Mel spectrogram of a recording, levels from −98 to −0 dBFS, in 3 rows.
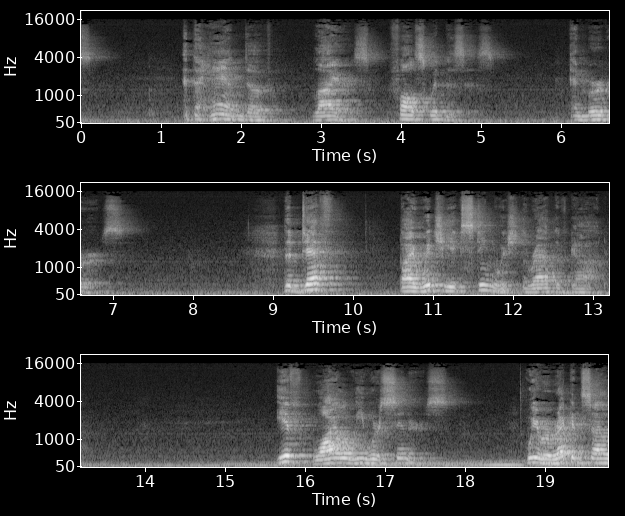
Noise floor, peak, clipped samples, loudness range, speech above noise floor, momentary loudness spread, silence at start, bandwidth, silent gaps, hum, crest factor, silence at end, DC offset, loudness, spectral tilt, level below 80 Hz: -49 dBFS; -2 dBFS; under 0.1%; 11 LU; 27 dB; 24 LU; 0 s; 16 kHz; none; none; 24 dB; 0 s; under 0.1%; -23 LUFS; -5 dB/octave; -46 dBFS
